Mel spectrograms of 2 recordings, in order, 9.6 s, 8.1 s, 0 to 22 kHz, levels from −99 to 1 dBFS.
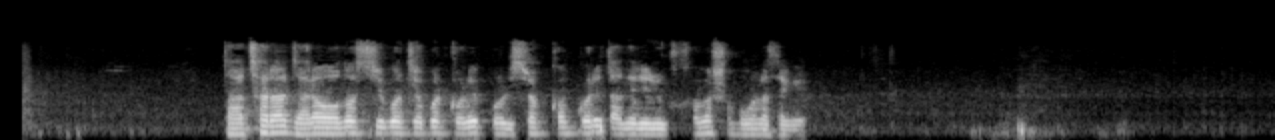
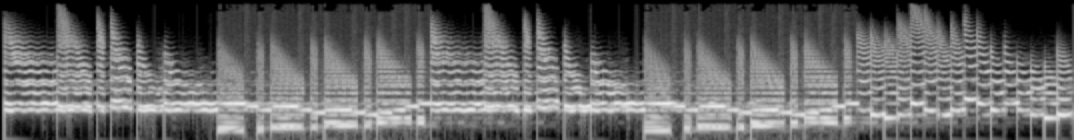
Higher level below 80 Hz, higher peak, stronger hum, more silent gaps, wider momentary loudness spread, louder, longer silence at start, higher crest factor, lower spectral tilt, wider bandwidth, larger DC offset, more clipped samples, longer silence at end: second, -62 dBFS vs -54 dBFS; about the same, -2 dBFS vs 0 dBFS; neither; neither; first, 13 LU vs 3 LU; second, -19 LUFS vs -11 LUFS; first, 1.7 s vs 0.05 s; first, 20 dB vs 10 dB; first, -6.5 dB/octave vs -2 dB/octave; second, 7.6 kHz vs 19.5 kHz; neither; neither; first, 1.9 s vs 0 s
